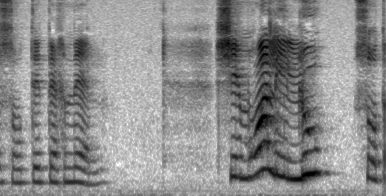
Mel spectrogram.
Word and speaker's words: loup: Alors, coup a un P muet également, donc loup également.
